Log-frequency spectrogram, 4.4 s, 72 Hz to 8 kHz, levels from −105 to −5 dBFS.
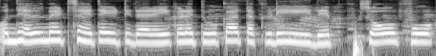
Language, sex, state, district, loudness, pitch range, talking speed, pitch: Kannada, female, Karnataka, Shimoga, -12 LUFS, 240-255 Hz, 150 wpm, 245 Hz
